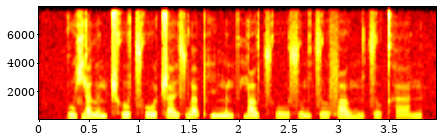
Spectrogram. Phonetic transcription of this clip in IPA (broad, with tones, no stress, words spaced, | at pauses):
ku˥ɕjä˨lə˧˥nʈ͡ʂʰɤ˥ t͡sʰo˥˩ʊ̯ʈ͡ʂa˧˥ɪ̯ swä̰˨˩pʰi˥ŋə̰˨˩npʰjɑ˥˩ʊ̯ t͡sʰo˧˥ʊ̯sʊ̰˨˩ŋt͡sɤ˥ fɑ˥˩ʊ̯mʊ˩ŋt͡sɤ˥˩kʰa˧˥n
